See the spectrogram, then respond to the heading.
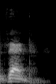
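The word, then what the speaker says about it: read: Having रेड नहीं रेड। यह verb का थर्ड फॉर्म है। रेड नहीं रेड है। इसका स्पेलिंग वही है लेकिन प्रोनंसिएशन अलग हो जाएगा।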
